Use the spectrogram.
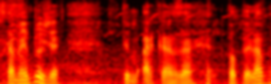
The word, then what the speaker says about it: Arkansas: Ale aczkolwiek, słuchajcie, tak jak patrzę, obserwuję sobie tutaj te całe Arkansas, to Arkansas pewnie zaraz, bo S się nie wymawia.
